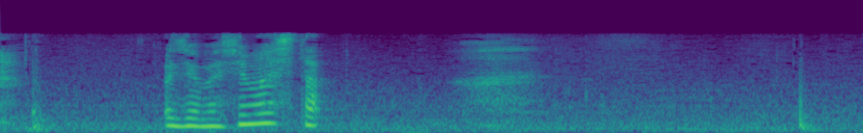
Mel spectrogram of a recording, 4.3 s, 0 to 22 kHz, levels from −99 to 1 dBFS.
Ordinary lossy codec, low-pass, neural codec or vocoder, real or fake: none; none; none; real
